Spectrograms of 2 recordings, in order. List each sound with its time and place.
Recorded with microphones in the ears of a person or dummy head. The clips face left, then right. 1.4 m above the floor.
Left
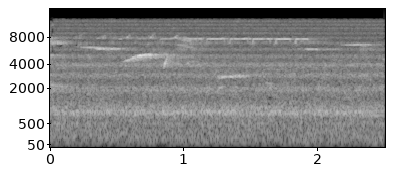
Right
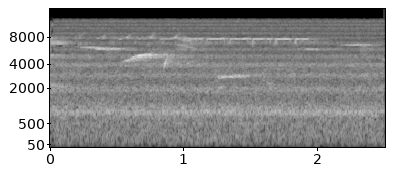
Only background noise.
